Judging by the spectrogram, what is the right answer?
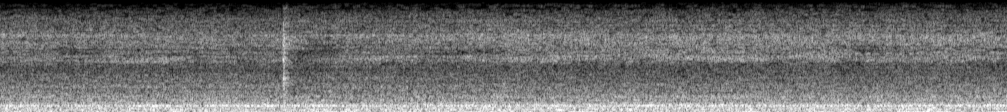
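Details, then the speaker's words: Oil boiler burner restarted after a service for smoking, with the oil pump left switched off: steady motor and fan hum, constant whir, no combustion roar; the burner never lights until the oil pump is turned back on. "what's the one thing we forgot to do all right why didn't we come out what the one thing I forgot to turn the oil pump back on Bingo turn that oil pump back on"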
